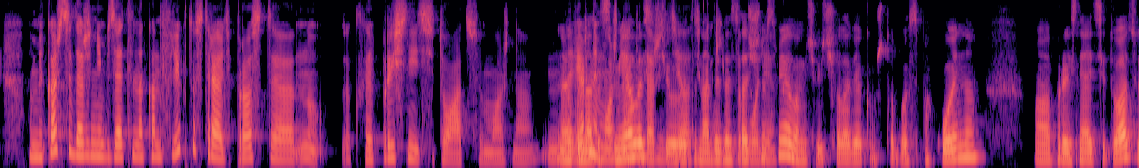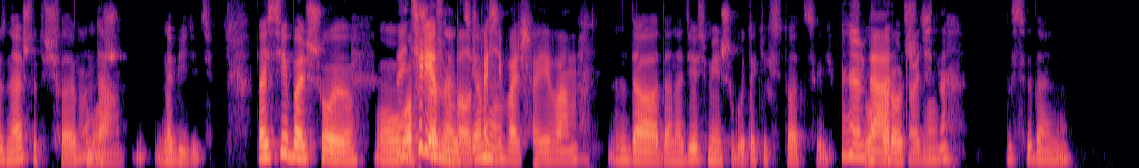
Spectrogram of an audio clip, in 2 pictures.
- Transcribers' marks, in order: tapping; chuckle; chuckle
- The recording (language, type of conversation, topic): Russian, unstructured, Как справиться с ситуацией, когда кто-то вас обидел?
